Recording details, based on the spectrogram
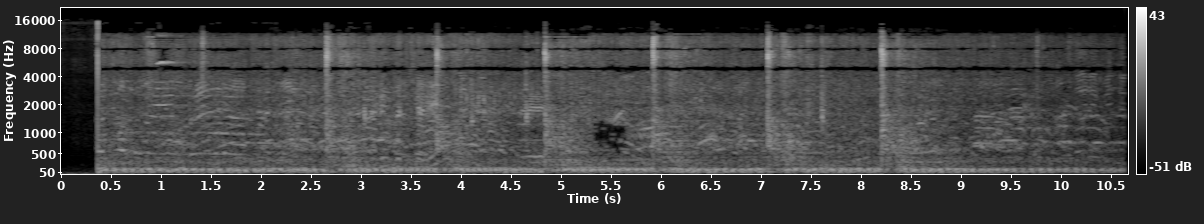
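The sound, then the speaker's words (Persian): Several sharp gunshots from security forces firing at a street protest crack out at irregular intervals over a loud, continuous roar of crowd noise and shouting voices at an outdoor street gathering. “ویدیوهای منتشر شده از این اعتراض‌ها نشان می‌دهد ماموران امنیتی بارها اقدام به تیراندازی می‌کنند.”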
